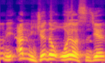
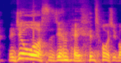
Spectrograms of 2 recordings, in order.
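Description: First: Incredulous. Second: Laughing. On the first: Teasing a cohost about training. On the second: Repeats the question, laughing. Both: Real, not acted.

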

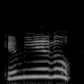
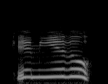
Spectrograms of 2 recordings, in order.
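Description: First: High squeaky mock-scared cry, hammed up; mock fright. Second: Mock fright. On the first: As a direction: pretend to be terrified, falsetto. Mock fear in horror game. (miedo fingido en falsete) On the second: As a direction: repeat the high hammed-up scared squeak. Repeats mock fear. (miedo fingido, agudo)

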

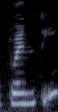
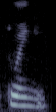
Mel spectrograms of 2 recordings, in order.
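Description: First: "twenty" with the second T sounded; careful British T in "twenty". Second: "twenty" with the second T dropped; American silent T in "twenty". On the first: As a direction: say "twenty" with a clear T after N. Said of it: "la pronunciación es británica". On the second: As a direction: say "twenty" as "twenny". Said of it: "es la pronunciación americana". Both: Shown as a demonstration.

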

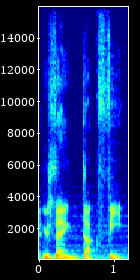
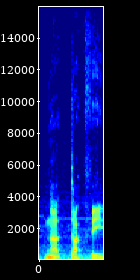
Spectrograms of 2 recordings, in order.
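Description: First: "duck feet" slowed, with odd emphasis on duck; odd stress. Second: Said in the usual way. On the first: Retold or imitated. Friend mocking streamer's phrasing, oddly stressed "duck feet". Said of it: "putting the emphasis on that weird". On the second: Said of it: "you're emphasizing the wrong syllable".

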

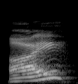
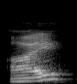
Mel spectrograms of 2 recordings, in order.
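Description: First: Indignant cry. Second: Short, loud indignant "I?"; the spirit cries out, affronted; indignant cry. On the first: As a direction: cry out in disbelief. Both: Acted. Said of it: "cried the spirit".

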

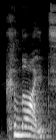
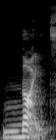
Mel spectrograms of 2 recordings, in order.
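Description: First: Knight with the K sounded; wrong knight. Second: Night said with a silent K; correct night. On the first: Teacher mocks wrong Knight with a K. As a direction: say Knight with a hard K before the n. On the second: Teacher models night without the K. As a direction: drop the K, just night. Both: Shown as a demonstration. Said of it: "Knight değil, night".

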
